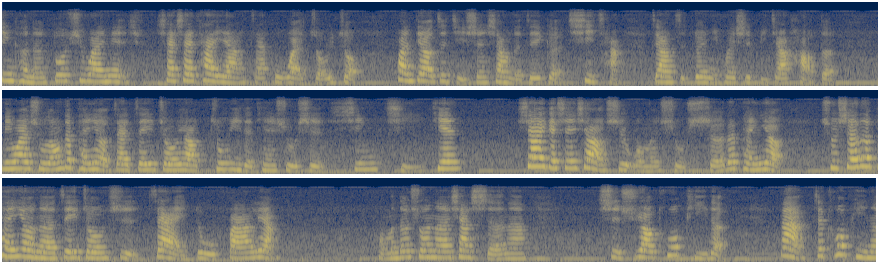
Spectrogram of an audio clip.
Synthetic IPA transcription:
t͡ɕi˥˩ŋkʰɤ˨˩nɤ˧˥ŋt̪wɔ˥t͡ɕʰy˥˧wa˥˧ɪmjɛ˥˨˩n | ɕa˥˧ɪɕa˥˧ɪt̪ʰa˥˩ɪjɑ˧˥ŋt͡sa˥˧ɪxu˥˧wa˥˩ɪt͡so˨˩ʊi˥˩ʈ͡ʂʊ˨˩˦ŋ | xwa˥˧nt̪jɑ˥˧ʊt͡sɹ̩˥˩t͡ɕi˨˩ʂə˥nʂɑ˥˩ŋd̪ə˩ʈ͡ʂɤ˥˩i˧˩ɡə˩t͡ɕʰi˥˩ʈ͡ʂʰɑ̰˨˩˦ŋ | ʈ͡ʂɤ˥˧jɑ˥˩ŋd͡zɹ̩˨˩t̪we˥˩ɪni˨˩xwe˥˧ɪʂɻ̩˥˩pi˨˩t͡ɕjɑ˥˩ʊxɑ˨˩ʊd̪ə˦ | li˥˧ŋwa˥˩ɪʂu˨˩lʊ˧˦˥ŋd̪ə˨pʰɤ˧˥ŋjo˨˩ʊt͡sa˥˧ɪʈ͡ʂɤ˥˧i˥˩ʈ͡ʂo˥ʊjɑ˥˧ʊʈ͡ʂu˥˧i˥˩d̪ə˩t̪ʰjɛ˥nʂu˥˧ʂɻ̩˥˩ | ɕi˥nt͡ɕʰi˧˥t̪ʰjɛ˥n | ɕja˥˧i˧˥ɡə˨ɕə˥nɕjɑ˥˧ʊʂɻ̩˥˩wɔ˨˩mə˦nʂu˨˩ʂɤ˧˥d̪ə˧pʰə˧˥ŋjo˨ʊ | ʂu˨˩ʂɤ˧˥d̪ə˧pʰə˧˥ŋjo˨˩ʊnə˩ʈ͡ʂɤ˥˧i˥˩ʈ͡ʂo˥ʊʂɻ̩˥˧t͡sa˥˧ɪt̪u˥˩fa˥ljɑ˥˩ŋ | wɔ˨˩mə˦nt̪o˥ʊʂwɔ˥nə˨ɕjɑ˥˩ŋʂə˧˥nə˧ | ʂɻ̩˥˩˧ɕy˥jɑ˥˩ʊt̪ʰwɔ˥pʰi˧˥d̪ə˧ | na˥˧ʈ͡ʂt̪ʰwɔ˥pʰi˧˥n˧

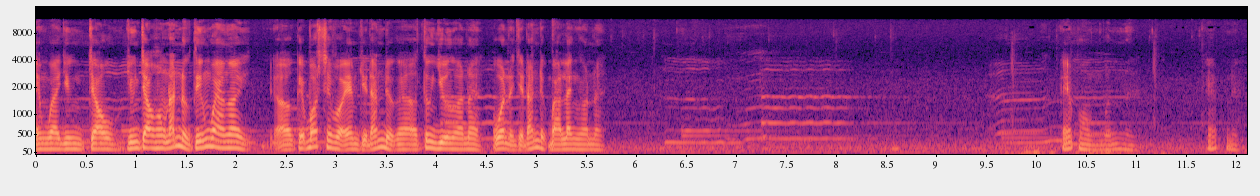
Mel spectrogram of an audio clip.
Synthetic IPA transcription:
ʔɛ˧mkwaː˧zɨ˧əŋt͡ɕə˧wzɨ˧ŋt͡ɕə˧wɦə˧wŋ͡mɗa˨˦ŋɗɨ˨˩ək̚ti˨˦əŋkwaː˧ŋʔə˧jʔəː˧˩kaː˨˦jɓo˦˥t̚sɛ˧˥vəː˧˩ʔɛ˧mt͡ɕḭ˧˩ɗa˨˦ŋ̟ɗɨ˨˩ək̚ʔʔəː˧˩t̪ɨ˧əŋzɨ˧əŋː˧nːa˨˩jʔwnaː˨˩t͡ɕḭː˧˩ɗŋɗɨ˨˩ək̚ɓaː˧la˧jŋa˧na˨˩j | ʔɛ˦˥p̚ho˨˩nmə˨˦nna˨˩ | ʔɛ˦˥p̚na˨˩j

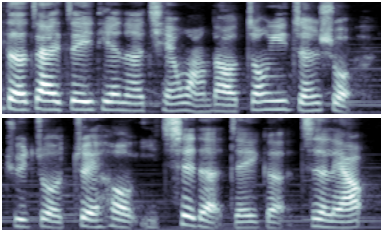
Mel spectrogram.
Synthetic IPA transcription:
t̪ɤ˧˥t͡sa˥˧ɪʈ͡ʂɤ˥˧i˥˩t̪ʰjɛ˥nnə˨t͡ɕʰjɛ˧˥nwɑ˨˩ŋt̪ɑ˥˩ʊʈ͡ʂʊ˥ŋi˥ʈ͡ʂə˧˥nʂwɔ˨˩˦ | t͡ɕʰy˥˧t͡swɔ˥˧t͡swe˥˧ɪxo˥˩ʊʔi˧˥t͡sʰɹ̩˥˩d̪ə˩ʈ͡ʂɤ˥˩i˧˥˩ɡə˩ʈ͡ʂɻ̩˥˩ljɑ˧˥ʊ

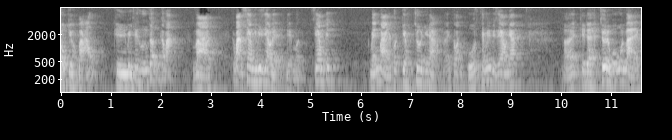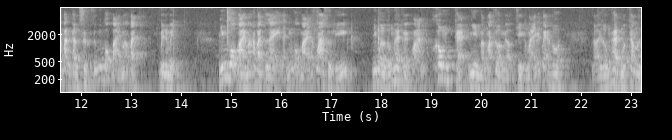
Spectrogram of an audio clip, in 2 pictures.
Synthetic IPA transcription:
wki˧˩əwɓaː˨˦w | t̪ʰi˨˩mï˨˩ŋ̟sɛ̰˧˥hɨ˨˦əŋzə̰˧˥nkaː˦˥k̚ɓa̰ː˧˨n | vaː˨˩kaː˦˥k̚ɓa̰ː˧˨sɛ˧mki˨˧˦vi˧zi˧wɗe˧˩ɗe˧˩maː˨˩sɛ˧mkaː˨˦j | ɓɛ˨˦nɓaː˨˩jnɔ˨˦kɔ˧˦nki˧˩əwt͡ɕɨ˧ɲɨ˧naː˨˩wnɔ˨˦ja˦˥k̚ɓa̰ː˧˨ku˨˦sɛ˧mkːvi˧zɛ˧wɲa˧ | ɗə˨˦ə˧˨t̪ʰi˨˩ɗe˧˩t͡ɕɨ˧ɗɨ˨˩ku˨˦ŋo˧nɓaː˨˩na˨˩ka˦˥k̚ɓa̰ː˧˨˧kə˨˩nsɨ˧˩zɨ̰˧˨ŋɲɨ̰˧˥ɓo̰˧˨ɓaː˨˩jma̰ː˧˥va˨˩jk̚ | ɓe˧nə˨˩mï˨˩ŋ̟ | ɲɨ̰˧˥ŋɓo̰˧˨ɓaː˨˩jma̰ː˧˥və˨˩jt̚na˨˩jlaː˨˩ɲɨ̰˧˥ŋɓo̰˧˨ɓaː˨˩jnɔ̰˧˥kwaː˧sɨ˧˩li˨˦ | ɲɨ˧ŋmː˨˩la˨˩zə˨˦wŋ͡mhe˨˩t̚ŋaː˨˩kwaː˨˦nxə˧wŋ͡mt̪ʰe˧˩ɲi˨˩nɓa˨˩ŋm˦˥t̚t̪ʰɨ˨˩əŋɗəː˨˧˩t͡ɕi˧˩˨ma˨˦jma˨˦jkwɛ̰˧˥t̪ʰo˧j | nɔ˨˦jzə˨˦wŋ͡mɦe˨˩t̚mo˨˩t̚t͡ɕa˧mə˨˩

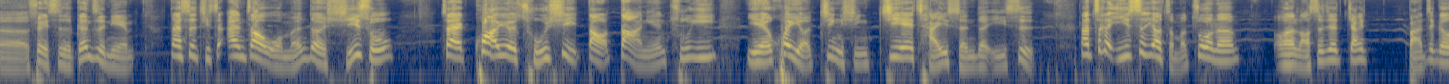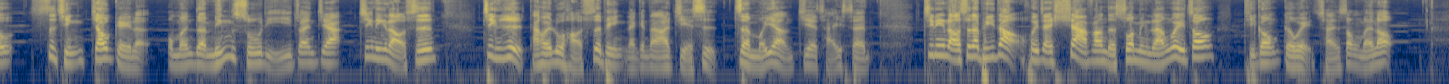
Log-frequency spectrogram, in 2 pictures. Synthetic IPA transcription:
swe˥˩i˨˩sɹ̩˥˩kə˦nd͡zə˨˩njɛ˧˥n | t̪a˥˧nʂɻ̩˥˩t͡ɕʰi˧˥ʂɻ̩˧˦ʔa˥˧nt͡sɑ˥˩ʊwɔ˨˩mə˨nd̪ə˨ɕi˧˥su˧˥ | t͡sa˥˧ɪkʰwa˥˧ɥɛ˥˩ʈ͡ʂʰu˧˥ɕi˥˧t̪ɑ˥˧ʊt̪a˥˩njɛ˧˦nʈ͡ʂʰu˥i˥ | jɛ˨˩xwe˥˩ɪjo˨˩ʊt͡ɕi˥˩nɕi˧˥ŋt͡ɕjɛ˥t͡sʰa˧˥ɪʂə˧˥nd̪ə˨ʔi˧˥sɹ̩˥˩ | na˥˧ʈ͡ʂɤ˥˩ɡə˨˩i˧˥sɹ̩˥˧jɑ˥˩ʊt͡sə˨˩nmə˦t͡swɔ˥˩nə˩ | ə˧˩lɑ˨˩ʊʂɻ̩˥t͡ɕjo˥˧ʊt͡ɕjɑ˥ŋ | pa̰˨˩ʈ͡ʂɤ˥˩ɡə˩ | ʂɻ̩˥˩t͡ɕʰi˧˥ŋt͡ɕjɑ˥ʊke˨˩ɪlə̰˦wɔ˨˩mə˨nd̪ə˨mi˧˥ŋsu˧˦lḭ˨˩i˧˥ʈ͡ʂwa˦nt͡ɕja˥ | t͡ɕi˥ŋli˧˥ŋlɑ˨˩ʊʂ̩˥ | t͡ɕi˥˧nɻ̩˥˩t̪ʰa˥xwe˥˧ɪlu˥˩xɑ˨˩ʊʂɻ̩˥˩pʰi˧˥ŋla˧˥ɪkə˧˥nt̪a˥˩t͡ɕja˥t͡ɕjɛ̰˨˩ʂɻ̩˥˩t͡sə˨˩nmə˦jɑ˥˨ŋt͡ɕjɛ˥t͡sʰa̰˧˥ɪʂə˧˦n | t͡ɕi˥ŋnli˧˥ŋlɑ˨˩ʊʂɹ̩˥d̪ə˨pʰi˧˥t̪ɑ˥˩ʊxwe˥˧t͡sa˥˧ɪɕja˥˨fɑ˥ŋd̪ə˨ʂwɔ˥mi˧˥ŋla˧˥nwe˥˩ɪʈ͡ʂo˥ŋ | t̪ʰi˧˥kʊ˦ŋkɤ˥˧we˥˩ɪt͡sʰwa̰˧˥nso˥˩ŋmə˨˦nɔ˨˧˦

